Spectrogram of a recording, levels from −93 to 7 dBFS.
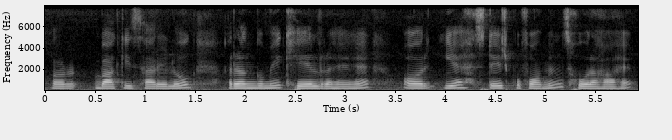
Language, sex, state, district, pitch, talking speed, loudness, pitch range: Hindi, female, Jharkhand, Sahebganj, 200 Hz, 160 wpm, -29 LUFS, 190-220 Hz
